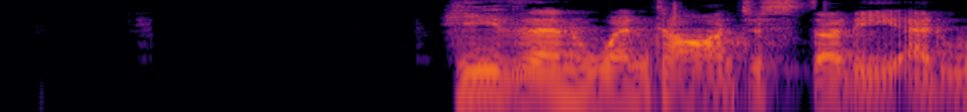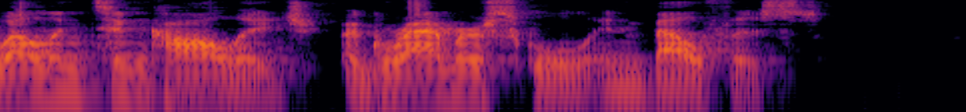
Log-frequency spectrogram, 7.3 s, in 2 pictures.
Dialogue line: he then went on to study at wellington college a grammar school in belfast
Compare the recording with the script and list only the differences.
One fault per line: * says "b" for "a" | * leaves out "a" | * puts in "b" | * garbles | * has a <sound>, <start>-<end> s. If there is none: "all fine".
all fine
